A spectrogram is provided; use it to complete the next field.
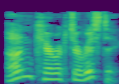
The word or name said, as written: uncharacteristic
